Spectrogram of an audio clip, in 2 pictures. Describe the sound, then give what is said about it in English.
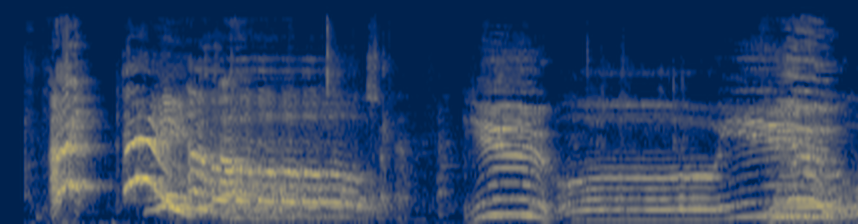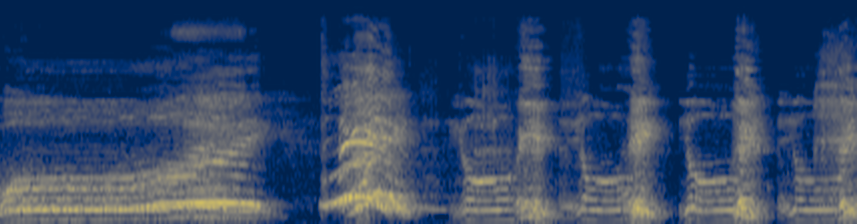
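Singing of a traditional Natchez Nation song at the annual powwow at the Grand Village in Natchez, Mississippi. A voice holds long notes that waver in pitch, set apart by short pauses. “We're listening to a traditional song from the Na'Chi Nation, which I recorded at the annual powwow held at the Grand Village in Natchez”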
